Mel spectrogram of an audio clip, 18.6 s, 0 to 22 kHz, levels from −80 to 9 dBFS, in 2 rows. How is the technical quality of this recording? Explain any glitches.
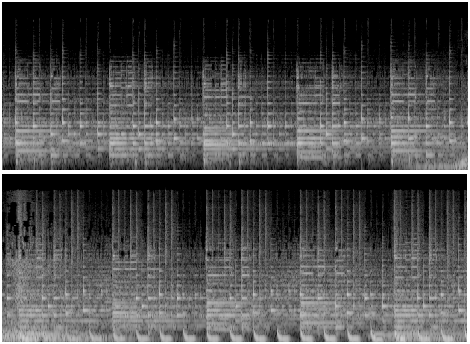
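Nothing to flag; no audible glitches anywhere in the recording.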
